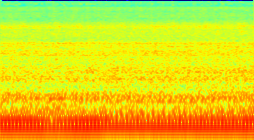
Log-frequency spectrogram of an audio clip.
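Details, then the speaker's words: Lowrider carbureted, cold start after pumping four times, running on choke at raised fast idle, quiet turbo exhaust; steady even low pulse, no knocks. Normal cold-start fast idle. "runs on the choke once it warms up idles down just like it's supposed to"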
